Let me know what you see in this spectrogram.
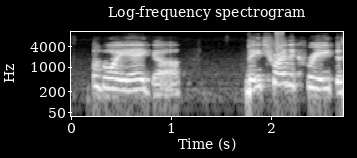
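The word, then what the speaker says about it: Boyega: his last name right cuz I keep saying boy daga but it's boy boy Yaga they try to create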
